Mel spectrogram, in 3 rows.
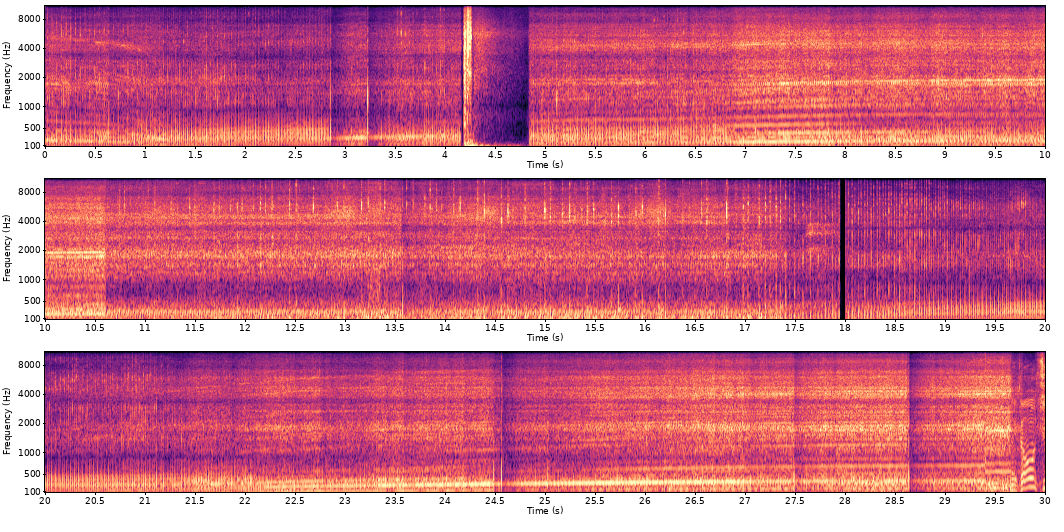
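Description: BMW S1000RR motorcycle engine revving and pulling, its pitch climbing in several long sweeps with a steady rush of noise between them. A single loud thump comes about four seconds in.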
